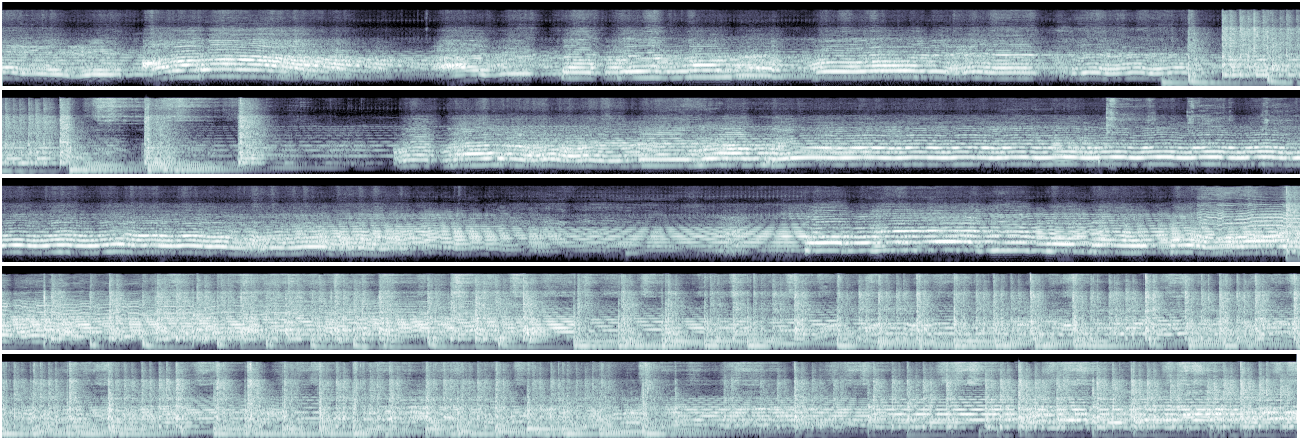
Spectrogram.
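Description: Chhau dance band: a wind instrument plays a wavering, ornamented melody, joined briefly by a few low drum strokes about six seconds in. From about two-thirds of the way through, the big dhamsa kettle drum and the dhol come in with a steady, fast beat under the melody.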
